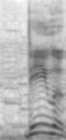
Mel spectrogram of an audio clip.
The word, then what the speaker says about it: Diluc: D-Luke.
